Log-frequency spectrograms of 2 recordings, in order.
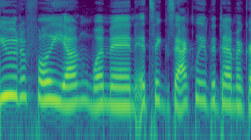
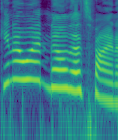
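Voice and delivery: mock polite refusal; 11 semitones higher, 6 dB louder, faster than usual. Woman politely backing out of request.

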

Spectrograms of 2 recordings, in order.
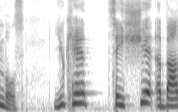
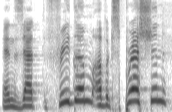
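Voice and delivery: put-on German accent; 3 semitones higher, 4 dB louder than usual. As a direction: read it like a stiff German official. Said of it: "You need to read it in a German accent".

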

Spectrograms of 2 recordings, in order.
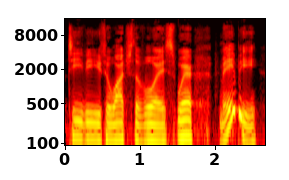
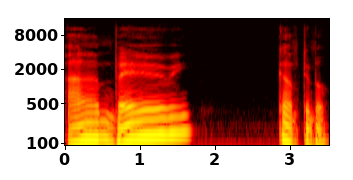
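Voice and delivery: very slow, drawn-out tortoise; talking tortoise; 4 dB quieter, slower than usual. Acted. Tortoise answering from the back seat, slow and easy. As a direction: take each word at a tortoise's crawl.

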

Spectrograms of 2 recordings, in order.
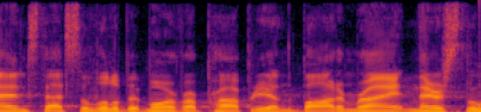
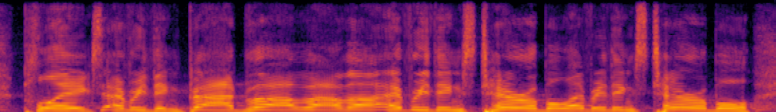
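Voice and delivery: high-pitched doom-news parody; mock alarm; 7 semitones higher than usual. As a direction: rattle off the bad news in mock panic. Mimicking relentless bad news barrage.

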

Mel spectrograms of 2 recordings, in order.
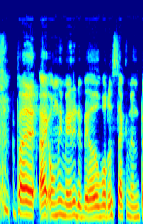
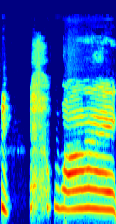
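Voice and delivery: laugh-crying whine; 7 semitones higher, much slower than usual. Real, not acted. Laughing-crying over rough morning.

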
